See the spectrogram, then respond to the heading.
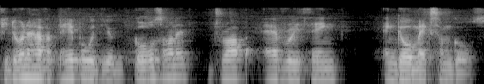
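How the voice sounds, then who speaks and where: The speaker talks at a moderate pace in a monotone, flat intonation with a non-native accent and big swings in loudness. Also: man. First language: not English. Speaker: podcast host. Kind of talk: motivational talk.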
